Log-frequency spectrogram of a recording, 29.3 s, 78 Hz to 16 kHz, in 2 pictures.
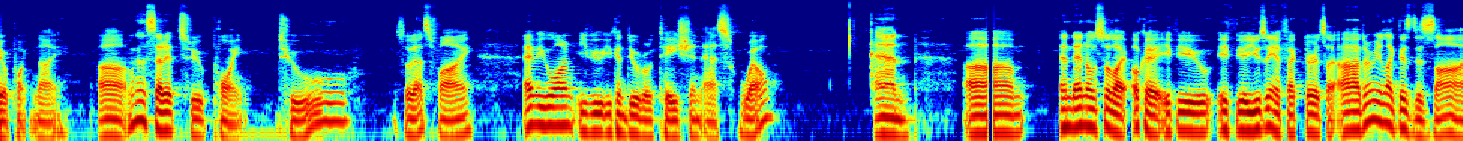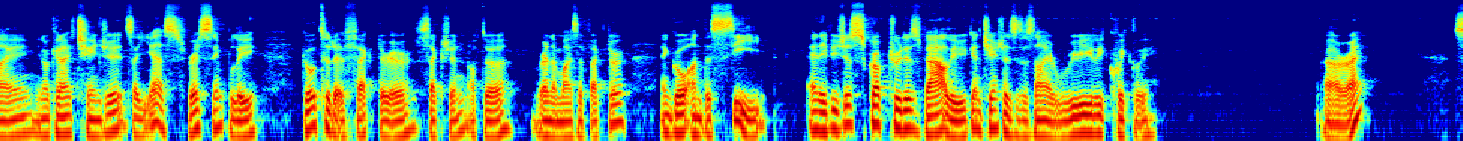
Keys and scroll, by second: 2.6 2, 3.3 Return.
